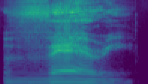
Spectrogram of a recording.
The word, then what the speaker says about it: very: It's not ferry. It's very v. So you have to be able to make that sound like a vv sound.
